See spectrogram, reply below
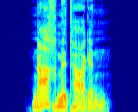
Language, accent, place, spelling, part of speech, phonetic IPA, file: German, Germany, Berlin, Nachmittagen, noun, [ˈnaːxmɪˌtaːɡn̩], De-Nachmittagen.ogg
- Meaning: dative plural of Nachmittag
